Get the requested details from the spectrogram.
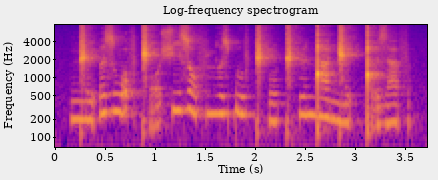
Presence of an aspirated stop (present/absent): present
